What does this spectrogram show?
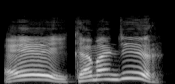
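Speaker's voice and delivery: mild hail to a commander; lightly acted shout for attention; calling from outside. A narrator's reading. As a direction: call out, drawing out the title. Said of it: "послышался голос снаружи".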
